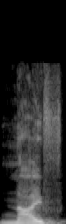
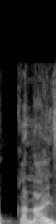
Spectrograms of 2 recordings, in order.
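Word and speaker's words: knife: एन आई एफ ई नाइफ इसको कना मत पढ़िए के यहां पर साइलेंट है जब हम साइलेंट लेटर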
